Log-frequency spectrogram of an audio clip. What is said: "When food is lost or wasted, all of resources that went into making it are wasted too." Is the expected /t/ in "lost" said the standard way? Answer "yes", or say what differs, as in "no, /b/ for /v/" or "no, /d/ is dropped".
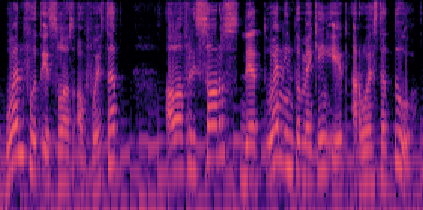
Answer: no, /t/ is dropped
